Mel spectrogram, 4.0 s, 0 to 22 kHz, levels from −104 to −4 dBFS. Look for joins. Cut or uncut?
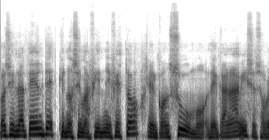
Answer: cut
